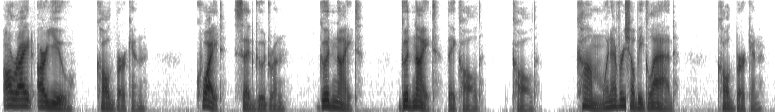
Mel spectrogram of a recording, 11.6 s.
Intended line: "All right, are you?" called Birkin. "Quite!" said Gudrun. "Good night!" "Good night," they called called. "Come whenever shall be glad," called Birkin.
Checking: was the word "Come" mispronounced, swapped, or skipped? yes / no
no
